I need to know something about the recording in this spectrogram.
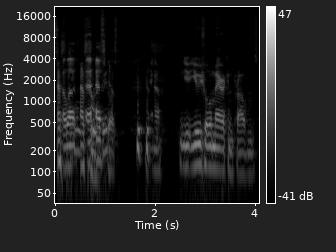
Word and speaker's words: Aeschylus: I'm going to probably say his name wrong, but the Greek playwright Aeschylus, is that how you say it? Aeschylus? There it is. Aeschylus.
